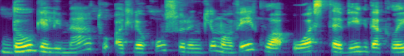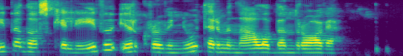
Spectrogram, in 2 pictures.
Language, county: Lithuanian, Vilnius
